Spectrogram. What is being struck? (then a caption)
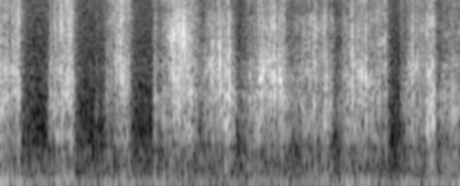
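Foam-and-mesh trucker cap. Long painted fingernails scratch and rub the foam crown and curved brim of a red and white trucker cap with a foam front panel and mesh back, worn on the head. The soft, hollow cap gives off a repeated bright, hissy scraping, with strokes swelling and fading at an irregular pace of about two per second over a low background rumble.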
